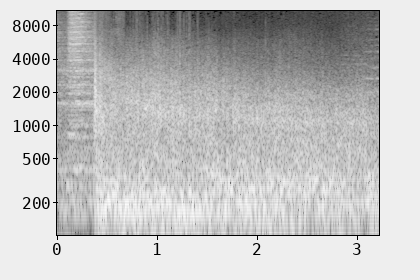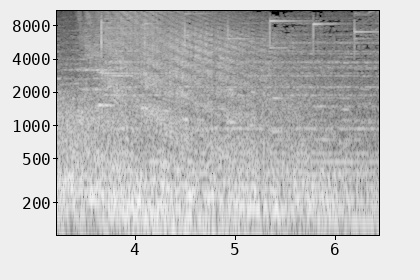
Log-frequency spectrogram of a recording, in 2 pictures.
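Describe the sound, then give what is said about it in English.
A huge sci-fi explosion of a space station at the end of a movie bursts in abruptly and becomes a sustained, thunderous roar of rumbling debris, with faint high electronic tones threading through near the end. No one speaks. “Well, that brings us to our next explosion, the Death Star exploding at the end of the movie.”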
